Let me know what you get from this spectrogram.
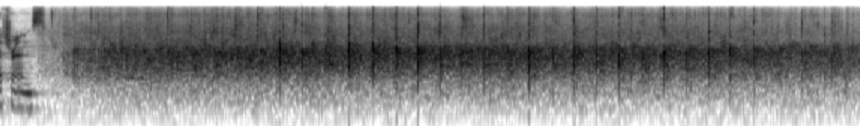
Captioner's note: cheering and applause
